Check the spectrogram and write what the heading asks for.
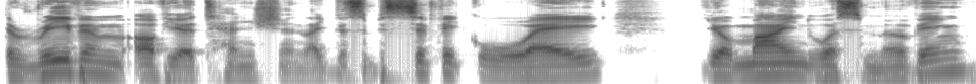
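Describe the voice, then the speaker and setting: Low-voiced man musing haltingly. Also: no room sound, studio quality. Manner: hesitant, halting phrasing with repeated false starts; musing, thinking aloud. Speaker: video essay creator. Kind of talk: informal reflective monologue to listeners.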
